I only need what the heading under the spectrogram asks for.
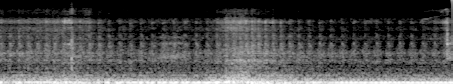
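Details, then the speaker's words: Rolls-Royce just after a cold start, on fast choke revs: a deep, uneven, lumpy rumble; it dislikes cold starts but goes quiet after a moment; rough cold idle. "Obviously, it needs to warm up. Once it's built up brake pressure, there's one. They should go off any second, especially with the high revs on choke. Oh, she's a bit lumpy."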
